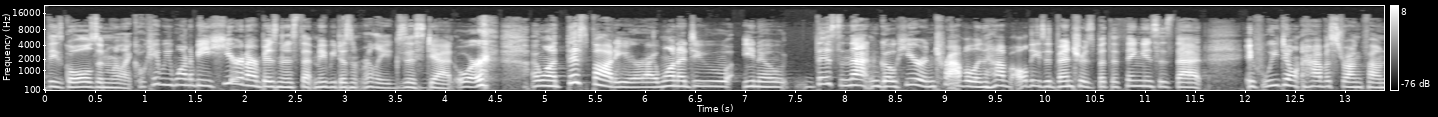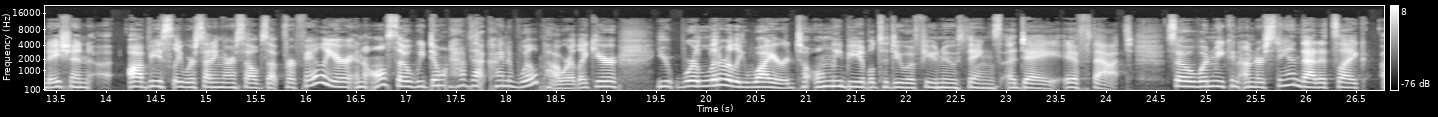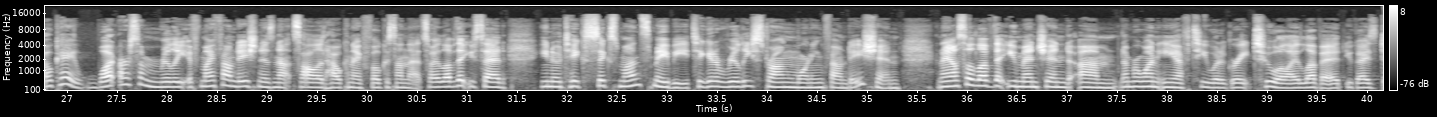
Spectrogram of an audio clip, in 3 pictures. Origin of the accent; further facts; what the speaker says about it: Midwest, United States; now in California, United States; I am originally from the Midwest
